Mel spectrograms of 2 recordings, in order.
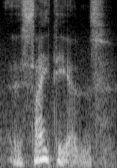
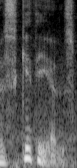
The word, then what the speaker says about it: Scythians: a kingdom created by scythians I always thought that they're skians but okay the skans of the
